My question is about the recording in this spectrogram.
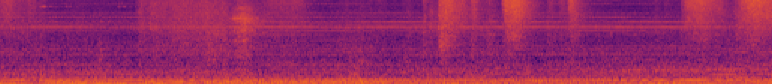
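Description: Several short soft swishes of judogi cloth and bare feet shuffling on the tatami as the judoka rise and walk, over a steady low electrical hum.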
